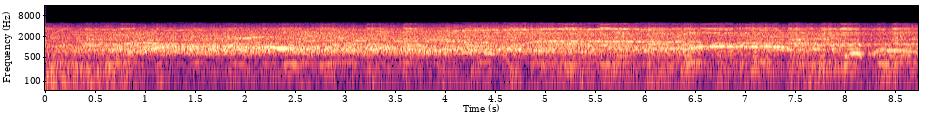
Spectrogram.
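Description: Arena crowd cheering and whooping, with long rising-and-falling whoops, over a live rock band.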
